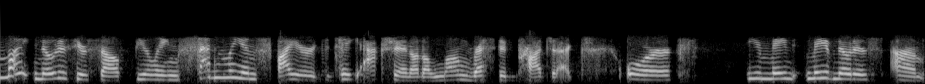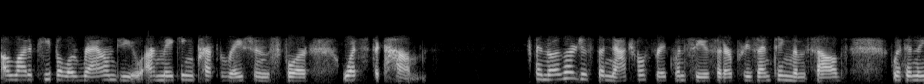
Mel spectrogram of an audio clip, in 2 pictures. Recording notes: Listen in to this pre-recorded Teleclass on the Folklore, Tradition and Meaning.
